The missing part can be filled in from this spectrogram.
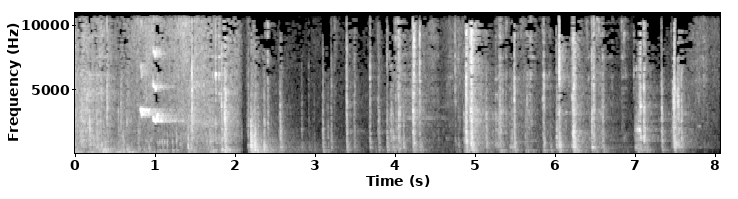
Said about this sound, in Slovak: Zavreli sme dvere do veže.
